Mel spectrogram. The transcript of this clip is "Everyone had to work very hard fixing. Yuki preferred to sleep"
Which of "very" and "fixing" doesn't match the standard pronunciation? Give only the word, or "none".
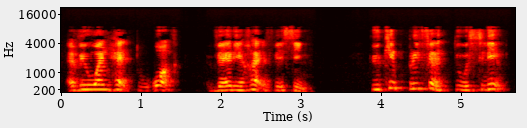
fixing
